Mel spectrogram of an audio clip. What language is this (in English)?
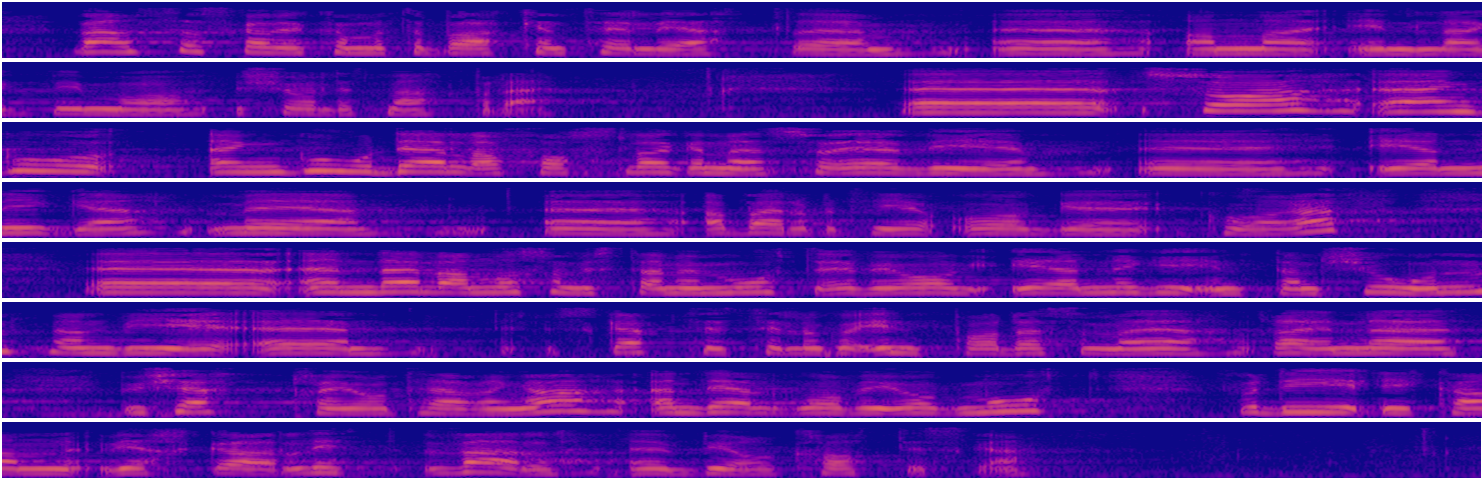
Norwegian Nynorsk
